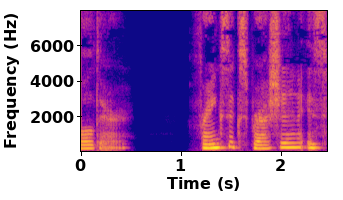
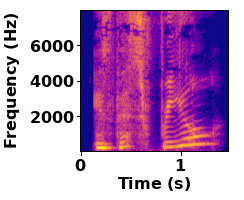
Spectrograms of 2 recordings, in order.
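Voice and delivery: awestruck; 8 semitones higher, slower than usual. A narrator's reading. Ray awed at the sky.

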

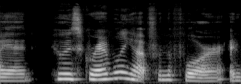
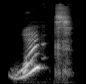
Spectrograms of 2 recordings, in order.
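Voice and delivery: much higher shocked squeak. A narrator's reading. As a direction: squeak it out in disbelief. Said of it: "he squeaks".

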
